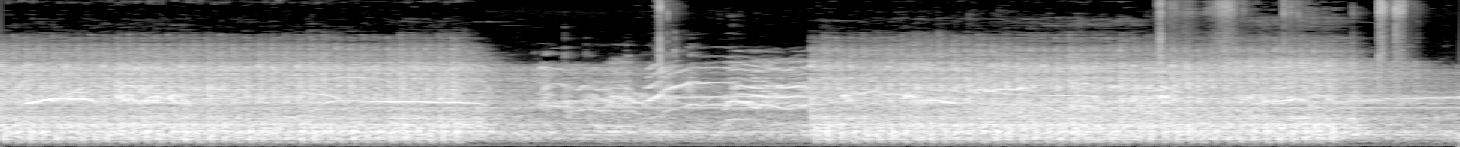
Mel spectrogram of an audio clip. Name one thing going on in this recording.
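Gunshots fire in a video game through a television speaker.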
